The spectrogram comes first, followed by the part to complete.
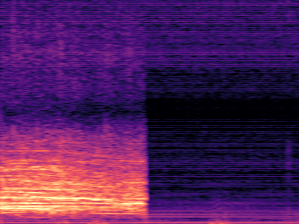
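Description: The last word of the ring announcer's PA call dies away as a reverberant ring in the hall, then cuts off abruptly about a second in. After the cut there is near silence with a faint mains hum.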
